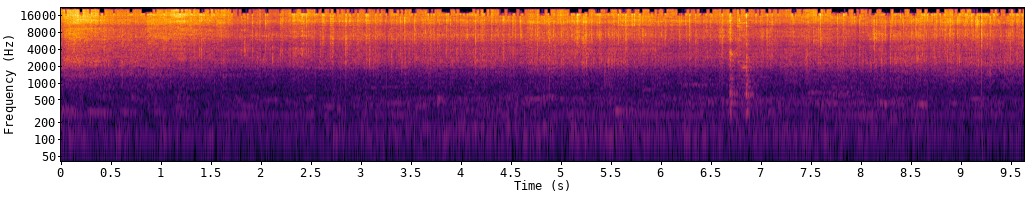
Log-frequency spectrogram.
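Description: Thalipeeth, a multigrain flatbread, fries in oil on a pan with a continuous close sizzle and soft crackling, steady throughout with a brief scrape near the end.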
